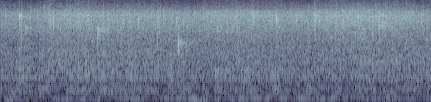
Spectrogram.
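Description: Tomato slices frying in a little hot oil in a frying pan: a steady sizzle with the odd small crackle.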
